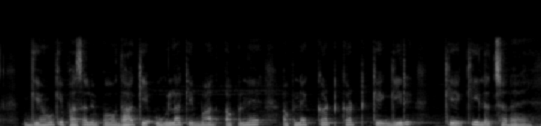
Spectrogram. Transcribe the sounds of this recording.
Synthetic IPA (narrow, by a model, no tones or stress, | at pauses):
ɡẽːɦũkepʰəsəlmẽpɔʊd̪ʱakeʔʊɡlakebaːd̪əpneəpnekəʈkəʈkeɡɪɾ | kekilətːʃʰənɦɛ̃ː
